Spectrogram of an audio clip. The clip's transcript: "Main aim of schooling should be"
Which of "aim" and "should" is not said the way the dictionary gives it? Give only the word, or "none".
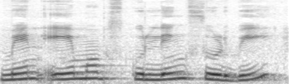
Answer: should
